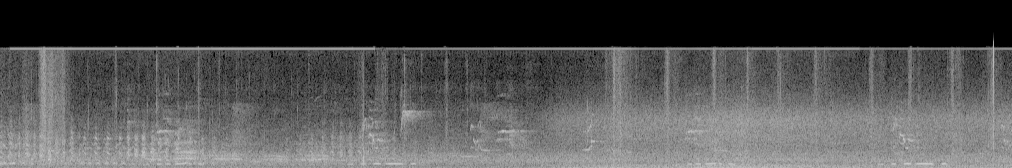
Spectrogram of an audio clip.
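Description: Birds calling over a steady hiss of outdoor ambience: short low calls repeated every few seconds, mixed with faint high chirps.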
